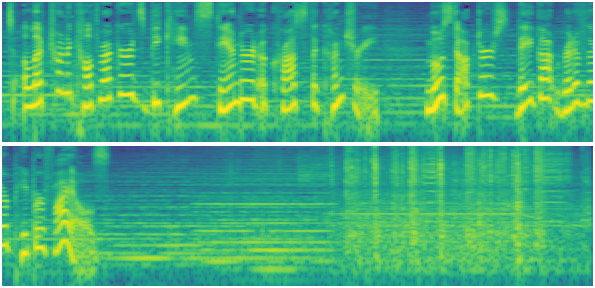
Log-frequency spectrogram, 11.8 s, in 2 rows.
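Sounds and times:
speech: 0.2s - 7.1s
fax machine printing: 8.8s - 11.8s.

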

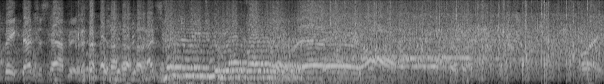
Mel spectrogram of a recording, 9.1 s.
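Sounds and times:
speech: 0.1s - 5.6s
laughter: 1.0s - 2.5s
audience applause: 4.5s - 9.0s.

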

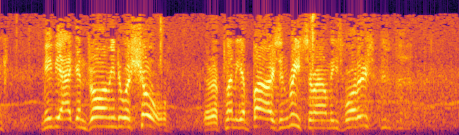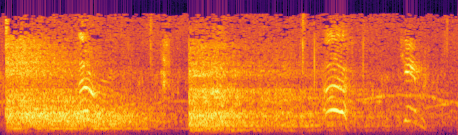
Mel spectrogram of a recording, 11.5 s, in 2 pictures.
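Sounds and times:
speech: 0.5s - 5.2s
artillery shell explosions near a boat: 5.8s - 11.2s.

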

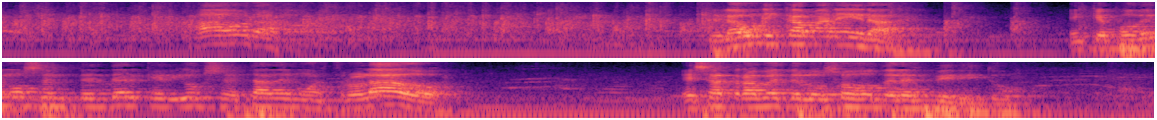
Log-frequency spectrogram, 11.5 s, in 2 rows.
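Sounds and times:
crowd clapping: 0.0s - 6.0s
speech: 3.6s - 4.6s, 5.3s - 8.1s, 9.2s - 11.0s.

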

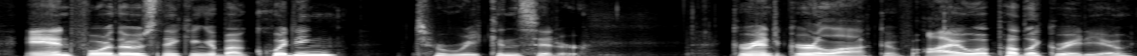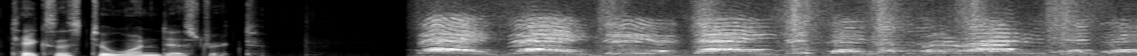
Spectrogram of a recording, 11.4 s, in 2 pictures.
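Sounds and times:
speech: 0.2s - 3.1s, 3.7s - 7.1s, 7.7s - 8.0s
crowd chanting and shouting at a Roosevelt High School football scrimmage in Des Moines: 7.8s - 11.3s.

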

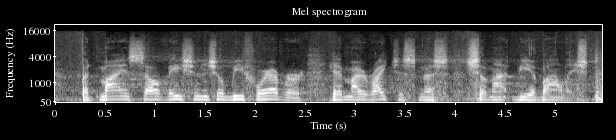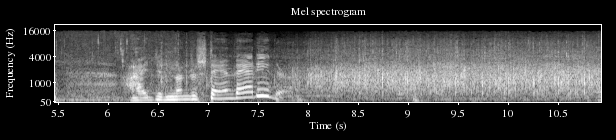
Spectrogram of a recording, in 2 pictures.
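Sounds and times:
speech: 0.3s - 8.2s
audience applause: 7.6s - 10.9s.

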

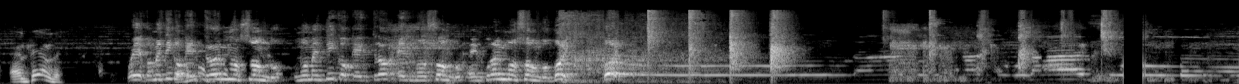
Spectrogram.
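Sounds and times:
speech: 0.1s - 6.6s
hand clapping: 6.4s - 8.1s, 8.8s - 11.3s.

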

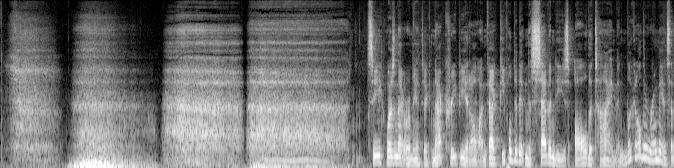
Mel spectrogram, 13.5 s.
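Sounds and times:
heavy breathing into a phone: 0.0s - 7.1s
speech: 7.4s - 13.4s.

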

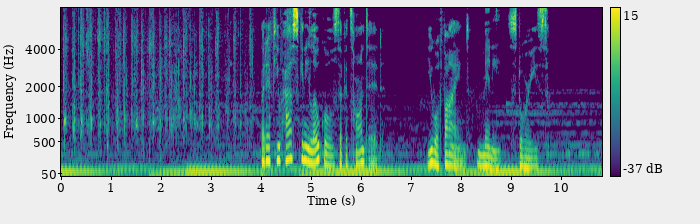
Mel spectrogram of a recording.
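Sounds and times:
low rumble of stagecoach wheels: 0.0s - 5.2s
horse hooves clip-clopping of a stagecoach pulling into town: 0.0s - 6.0s
speech: 4.0s - 6.5s, 7.3s - 9.9s.

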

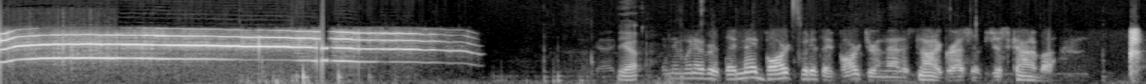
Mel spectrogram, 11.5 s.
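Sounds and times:
cat's subtle interrogation howl: 0.0s - 4.8s
speech: 6.2s - 10.7s.

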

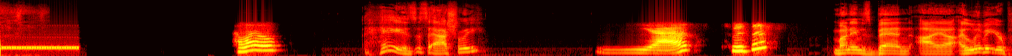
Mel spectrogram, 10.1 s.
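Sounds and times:
telephone dial tone: 0.0s - 0.8s
speech: 2.4s - 2.8s, 3.6s - 4.9s, 6.0s - 10.1s.

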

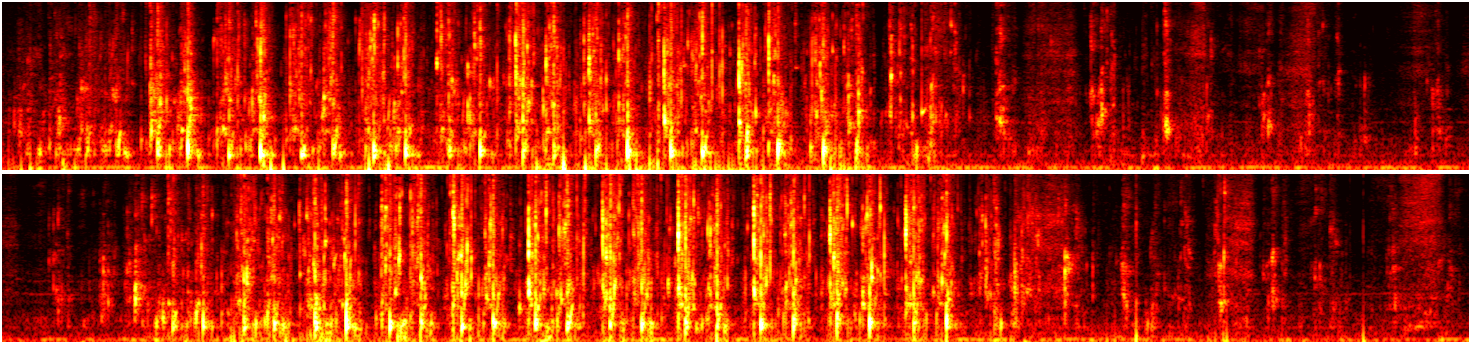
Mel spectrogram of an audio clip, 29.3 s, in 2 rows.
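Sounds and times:
English Bulldog lapping water: 0.0s - 29.3s.

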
